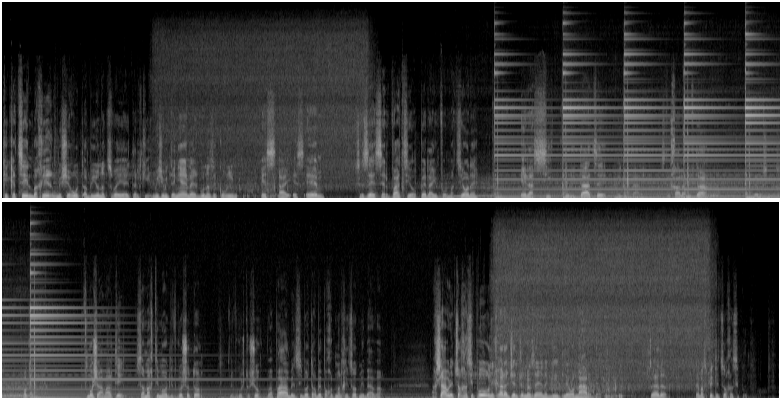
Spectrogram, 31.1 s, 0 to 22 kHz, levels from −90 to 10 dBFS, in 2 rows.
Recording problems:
household noises; very loud; throughout; 2 dB above the speech

